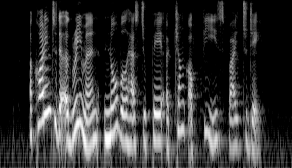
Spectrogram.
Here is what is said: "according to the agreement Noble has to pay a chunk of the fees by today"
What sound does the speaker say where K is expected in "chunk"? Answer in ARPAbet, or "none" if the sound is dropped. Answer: K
